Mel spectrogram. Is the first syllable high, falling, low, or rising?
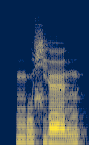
rising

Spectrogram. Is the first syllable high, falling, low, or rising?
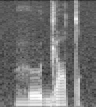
low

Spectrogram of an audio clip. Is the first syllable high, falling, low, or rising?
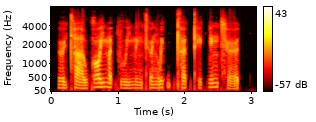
rising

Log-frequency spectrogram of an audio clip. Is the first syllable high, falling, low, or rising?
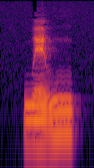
low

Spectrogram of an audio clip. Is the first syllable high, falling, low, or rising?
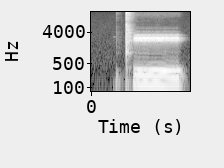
low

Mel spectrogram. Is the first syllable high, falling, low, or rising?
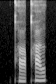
low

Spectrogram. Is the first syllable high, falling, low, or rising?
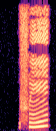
rising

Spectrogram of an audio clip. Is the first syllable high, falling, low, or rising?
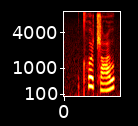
falling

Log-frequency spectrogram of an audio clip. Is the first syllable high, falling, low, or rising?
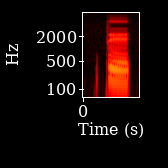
low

